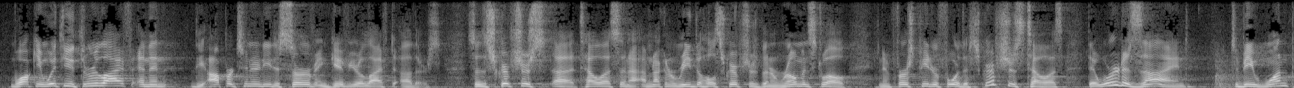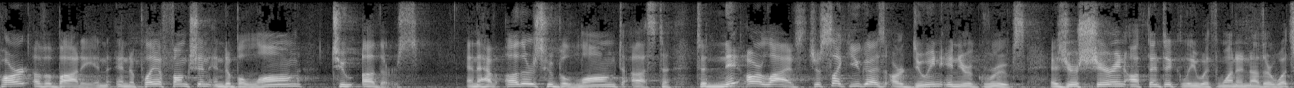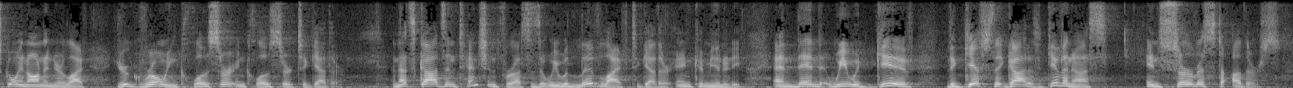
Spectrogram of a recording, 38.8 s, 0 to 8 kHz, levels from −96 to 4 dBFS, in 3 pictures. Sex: male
